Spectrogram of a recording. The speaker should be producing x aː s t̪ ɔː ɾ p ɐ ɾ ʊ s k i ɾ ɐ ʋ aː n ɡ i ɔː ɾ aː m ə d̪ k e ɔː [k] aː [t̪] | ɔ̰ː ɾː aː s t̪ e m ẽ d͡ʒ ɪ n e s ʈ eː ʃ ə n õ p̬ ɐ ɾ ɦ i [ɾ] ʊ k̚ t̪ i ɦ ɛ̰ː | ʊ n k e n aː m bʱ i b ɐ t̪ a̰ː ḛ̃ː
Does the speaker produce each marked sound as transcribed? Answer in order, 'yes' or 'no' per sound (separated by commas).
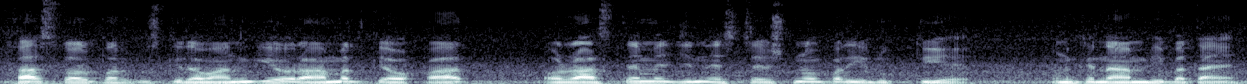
no, yes, yes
